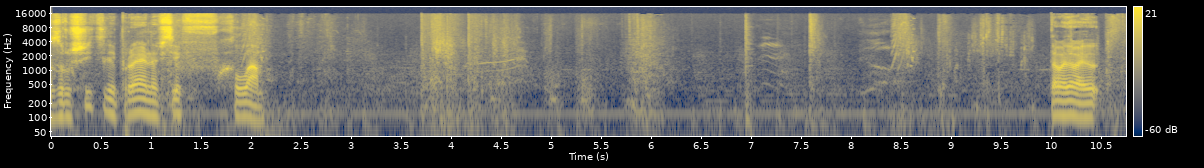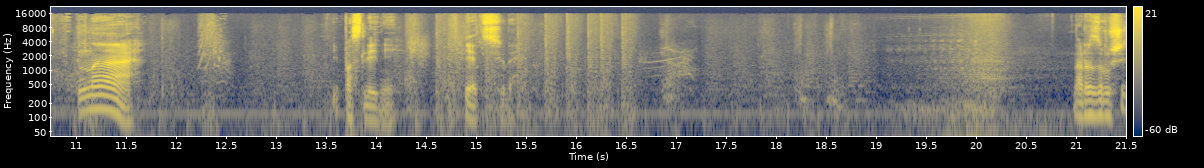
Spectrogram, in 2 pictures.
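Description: Punches and energy blasts crack and thud in a fast fight.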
